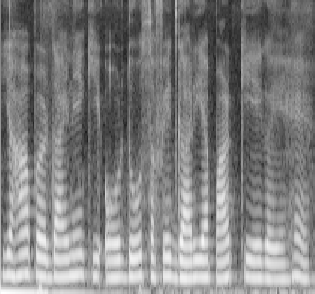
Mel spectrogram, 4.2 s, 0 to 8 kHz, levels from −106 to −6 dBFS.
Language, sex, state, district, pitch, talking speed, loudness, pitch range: Hindi, female, Arunachal Pradesh, Longding, 180 Hz, 170 wpm, -17 LUFS, 175-190 Hz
